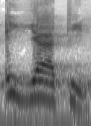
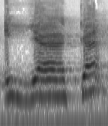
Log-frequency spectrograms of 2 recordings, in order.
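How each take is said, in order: First: The final syllable ends with an 'i' vowel. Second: The final syllable ends with an 'a' vowel. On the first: The speaker calls it wrong. "dia baca dengan iyyaki" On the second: The speaker calls it right. "kasrah pada kaf"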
